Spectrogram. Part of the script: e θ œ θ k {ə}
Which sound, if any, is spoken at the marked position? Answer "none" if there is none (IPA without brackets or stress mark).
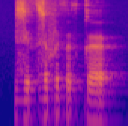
œ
